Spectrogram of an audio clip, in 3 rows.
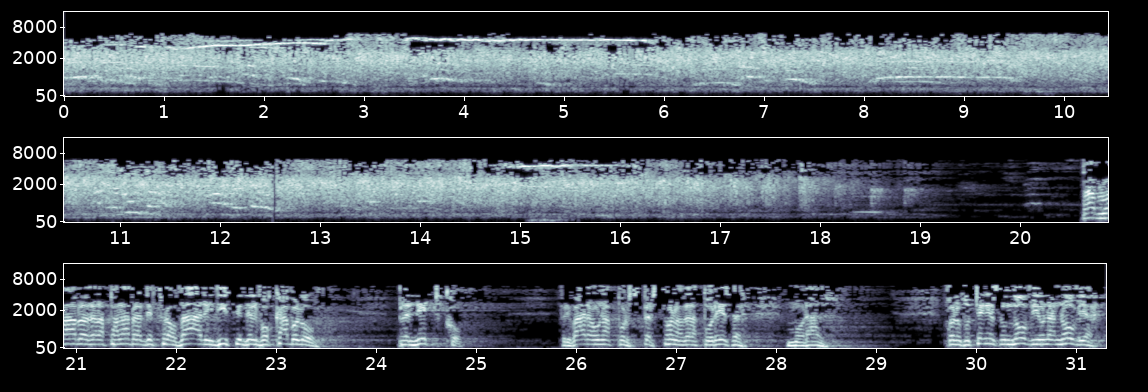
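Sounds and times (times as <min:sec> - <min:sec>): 
audience applauding: 0:00.0 - 0:19.2
speech: 0:20.8 - 0:23.6, 0:24.2 - 0:25.0, 0:25.8 - 0:28.6, 0:29.7 - 0:31.2.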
